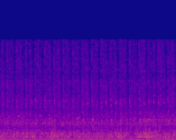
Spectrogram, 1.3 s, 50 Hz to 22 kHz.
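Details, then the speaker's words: John Deere 2040 tractor diesel idling with a steady, busy rattle over the low chug, before repair; bad water pump bearing, visible as shaft wiggle, pump to be rebuilt. "farm working on a John Deere 2040 tractor it's got a bad water pump bearing so you can see by that wiggle right there and we're gonna fix it"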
